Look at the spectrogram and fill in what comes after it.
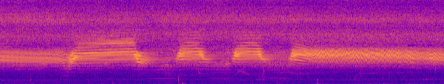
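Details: Semi (cicadas) singing in summer in Japan; shrill high buzzing drone broken by several short swelling pulses, with faint clicks and thumps in the background.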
